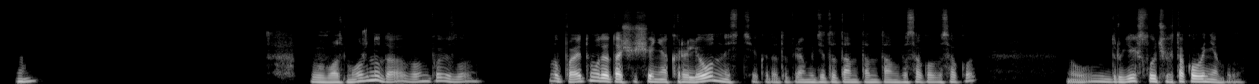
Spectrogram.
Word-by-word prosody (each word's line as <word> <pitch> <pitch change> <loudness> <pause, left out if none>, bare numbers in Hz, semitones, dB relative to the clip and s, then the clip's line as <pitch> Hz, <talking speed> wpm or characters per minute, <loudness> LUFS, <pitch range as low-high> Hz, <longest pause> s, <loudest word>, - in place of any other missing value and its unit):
Мгм. 135 +4 -3 2.7
Возможно, 110 - 0
да, 115 -2 -1
вам 130 +2 -5
повезло. 140 -3 -5 0.7
Ну, 145 -3 -1
поэтому 135 +9 +2
вот 150 - +10
это 125 -3 +6
ощущение 120 -1 +2
окрылённости, 110 - +2
когда 115 +1 -8
ты 105 +1 -10
прямо 105 0 -3
где-то 110 0 -3
там 105 0 -2
там 105 0 -4
там 105 -1 -3
высоко-высоко, 105 0 -4 0.9
ну 120 +5 -5
в - - -3
других 120 +5 +1
случаях 130 -5 +1
такого 130 0 +6
не 115 -4 +1
было. 105 +1 -9
115 Hz, 125 wpm, -23 LUFS, 105-135 Hz, 2.7 s, вот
